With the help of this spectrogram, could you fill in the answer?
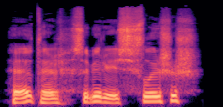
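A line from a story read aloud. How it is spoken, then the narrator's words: Gentle affectionate speech. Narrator (Russian): Доктор Армстронг заговорил с нею ласково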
